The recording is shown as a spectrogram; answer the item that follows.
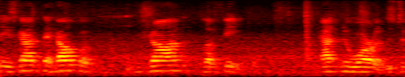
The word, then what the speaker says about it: Jean: So this French pirate is going to join forces, Jean Lafitte, and it says, it looks like Jean on your ID sheet, but it's pronounced Jean.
